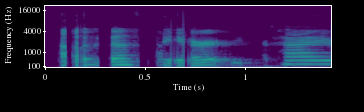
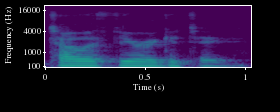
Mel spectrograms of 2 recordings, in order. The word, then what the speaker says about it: Talitheragate: It's not Talaga Kai or whatever. It's Talitheragate. Oh.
